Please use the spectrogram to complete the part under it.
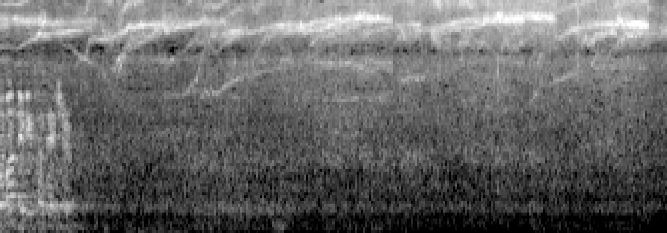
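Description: Small electric model cars whine as they race past.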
